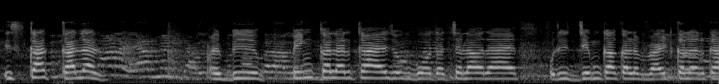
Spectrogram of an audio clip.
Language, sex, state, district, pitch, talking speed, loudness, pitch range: Hindi, female, Bihar, Sitamarhi, 275 Hz, 165 wpm, -27 LUFS, 265-300 Hz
